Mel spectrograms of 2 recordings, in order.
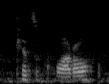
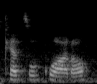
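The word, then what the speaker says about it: Quetzalcoatl: Wait, did you just mispronounce Kaquaddle? Maybe. Well, we're let's be honest. We're all probably mispronouncing it, but that's an especially egregious one. No, it's Ketzel Quaddle.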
